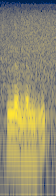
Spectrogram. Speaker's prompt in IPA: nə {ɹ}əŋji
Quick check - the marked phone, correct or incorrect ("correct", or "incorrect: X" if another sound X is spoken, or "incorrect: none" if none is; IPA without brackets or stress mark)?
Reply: incorrect: n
